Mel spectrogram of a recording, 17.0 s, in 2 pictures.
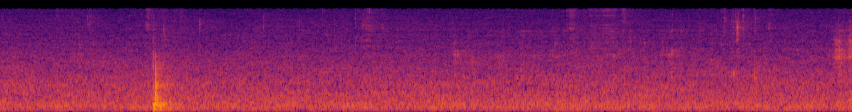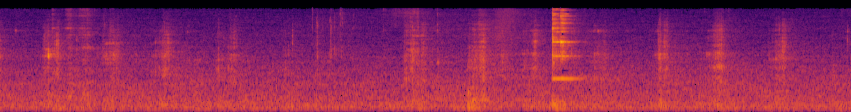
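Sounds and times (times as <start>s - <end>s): chewing and crunching: 5.5s - 17.0s.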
